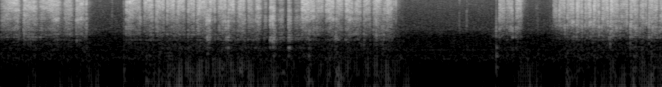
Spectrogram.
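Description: Fingers and charcoal rub across a flat sheet of drawing paper bearing a charcoal portrait, making dry, scratchy shading strokes with a bright, hissy texture over a low, dull rumble. The strokes come in loose, uneven bursts, with brief pauses near the one-second mark and a longer quiet stretch around four to five seconds before the rubbing resumes.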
